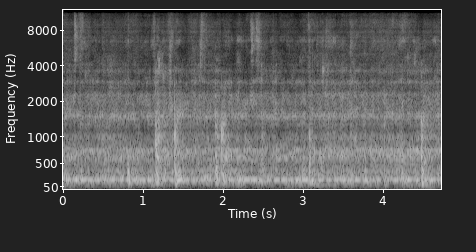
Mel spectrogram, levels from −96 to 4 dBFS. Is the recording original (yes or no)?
no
